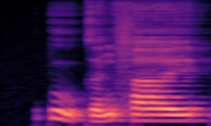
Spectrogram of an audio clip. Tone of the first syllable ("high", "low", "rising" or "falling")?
falling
